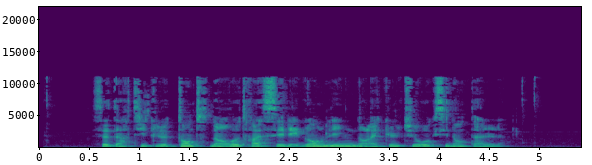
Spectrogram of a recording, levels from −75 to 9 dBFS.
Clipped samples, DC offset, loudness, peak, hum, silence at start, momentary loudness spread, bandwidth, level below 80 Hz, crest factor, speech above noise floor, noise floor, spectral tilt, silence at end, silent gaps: under 0.1%; under 0.1%; -21 LUFS; -4 dBFS; none; 0.55 s; 8 LU; 11.5 kHz; -46 dBFS; 18 dB; 32 dB; -53 dBFS; -4 dB/octave; 0.8 s; none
